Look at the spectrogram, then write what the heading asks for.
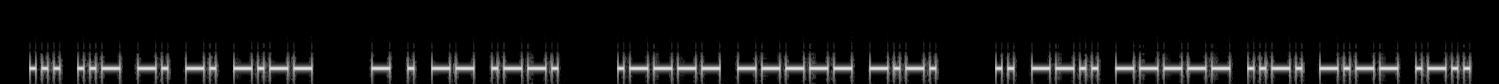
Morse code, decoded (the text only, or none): SUNNY TEMP 10C IZ0FYL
